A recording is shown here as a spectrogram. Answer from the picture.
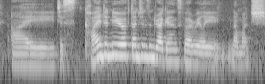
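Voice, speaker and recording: A woman's fairly low voice at a very slow pace with lively intonation, over noticeable background noise. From Estonia. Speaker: documentary filmmaker. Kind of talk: audience Q&A. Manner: hesitant.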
